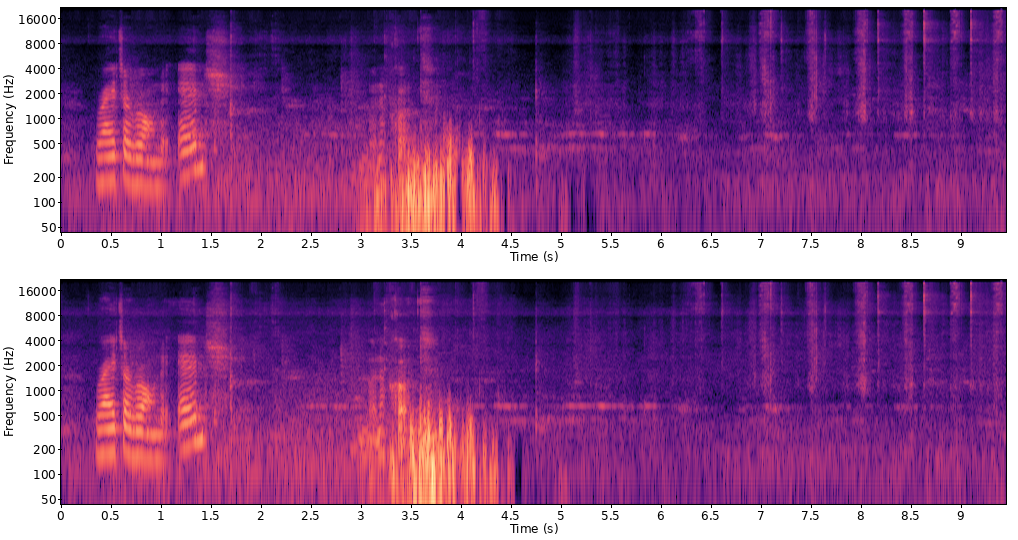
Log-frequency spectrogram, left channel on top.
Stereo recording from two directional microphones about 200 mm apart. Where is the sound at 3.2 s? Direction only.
20° right (ahead or behind).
